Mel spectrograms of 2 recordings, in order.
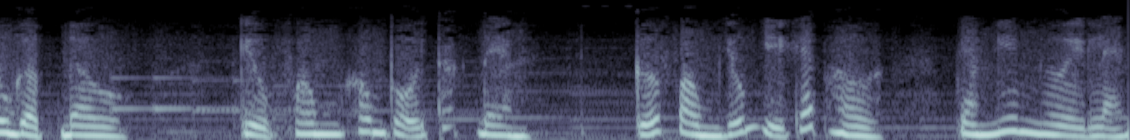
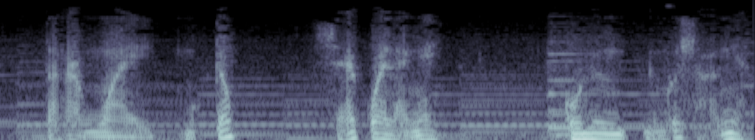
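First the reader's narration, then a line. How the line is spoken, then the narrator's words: Soft gentle voice. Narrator (Vietnamese): Chàng khẽ bảo A Châu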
